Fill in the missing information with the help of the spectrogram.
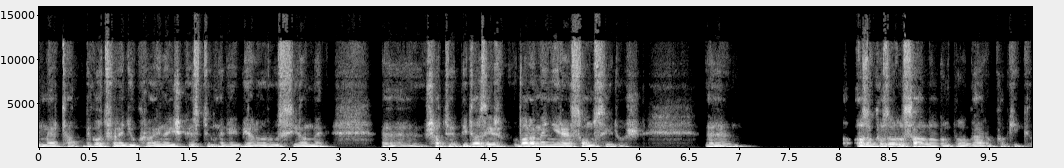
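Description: A male analyst with a warm, darker voice and a faintly husky edge. He answers at length in a measured, explanatory way, stopping often to think aloud. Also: mid-range voice. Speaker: political analyst guest. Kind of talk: interview answers.

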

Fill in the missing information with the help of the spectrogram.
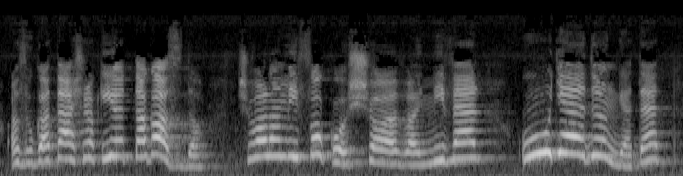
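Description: A woman's voice: very high-pitched, animated, pitched above the performer's own voice. Woman playing a sorry, beaten-up wolf. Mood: aggrieved. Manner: mournful, then telling his woes urgently. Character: sad beaten male wolf. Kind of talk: storybook reading.

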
